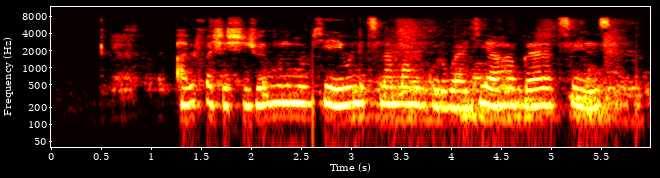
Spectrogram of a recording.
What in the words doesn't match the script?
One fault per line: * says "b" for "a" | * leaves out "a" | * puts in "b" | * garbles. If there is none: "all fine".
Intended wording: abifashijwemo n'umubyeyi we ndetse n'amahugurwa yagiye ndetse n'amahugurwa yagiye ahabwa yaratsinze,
* leaves out "ndetse n'amahugurwa yagiye"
